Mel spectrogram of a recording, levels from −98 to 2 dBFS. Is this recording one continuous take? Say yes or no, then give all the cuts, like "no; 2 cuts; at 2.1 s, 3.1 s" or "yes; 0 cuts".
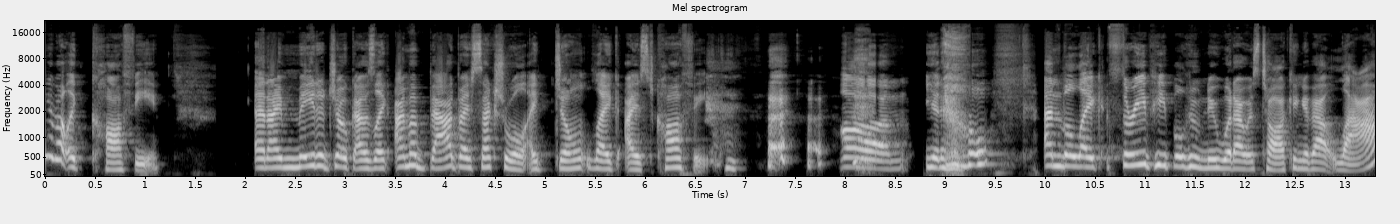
yes; 0 cuts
